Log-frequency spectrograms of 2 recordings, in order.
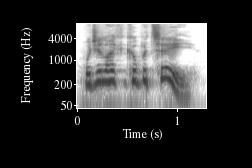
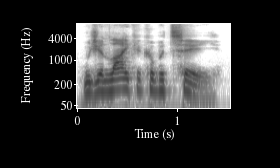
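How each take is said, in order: First: It is said in a polite, friendly tone. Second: It is said in an annoyed, irritated tone. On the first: A kind, sincere offer. "Let's go back to the polite one" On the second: The speaker is irritated. "Now let's try it with annoyance"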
